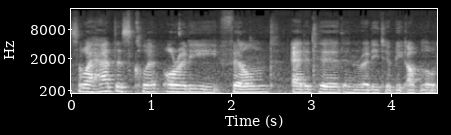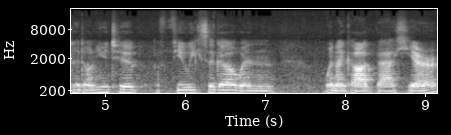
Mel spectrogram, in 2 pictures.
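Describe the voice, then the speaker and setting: Over noticeable background noise, a woman with a very deep, low pitch speaks at a fairly slow pace with ordinary pitch variation. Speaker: fitness vlogger and artist. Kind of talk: casual talk to camera. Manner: hesitant, reflective.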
